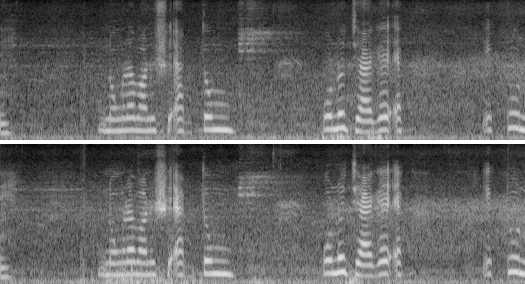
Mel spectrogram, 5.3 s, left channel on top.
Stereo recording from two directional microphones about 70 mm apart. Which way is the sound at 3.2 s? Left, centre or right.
Left.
